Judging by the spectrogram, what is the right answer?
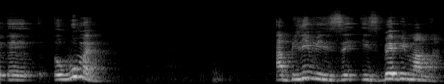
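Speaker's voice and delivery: ordinary delivery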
